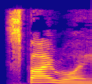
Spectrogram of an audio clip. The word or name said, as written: spiroid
